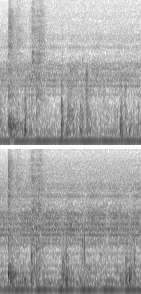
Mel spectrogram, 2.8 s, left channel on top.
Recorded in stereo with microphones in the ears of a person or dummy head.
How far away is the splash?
About 1.1 m.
